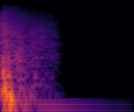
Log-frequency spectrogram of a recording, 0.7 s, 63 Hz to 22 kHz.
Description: Minecraft Version Minecraft Version snapshot Latest Release | Latest Snapshot snapshot / assets / minecraft / sounds / mob / camel / step_sand6.ogg Compare With Compare With Latest Release | Latest Snapshot
step_sand6.ogg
